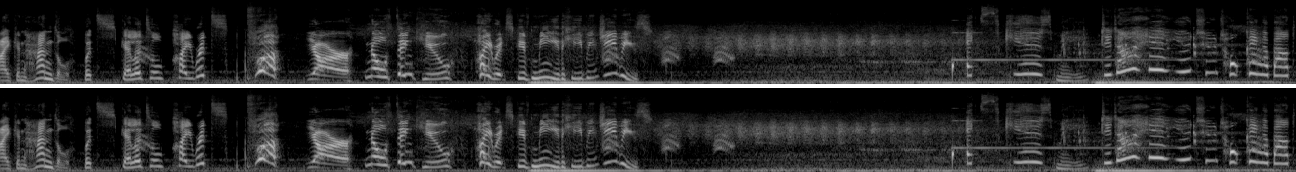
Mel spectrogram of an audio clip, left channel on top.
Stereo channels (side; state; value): both; identical; correlation 1.00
